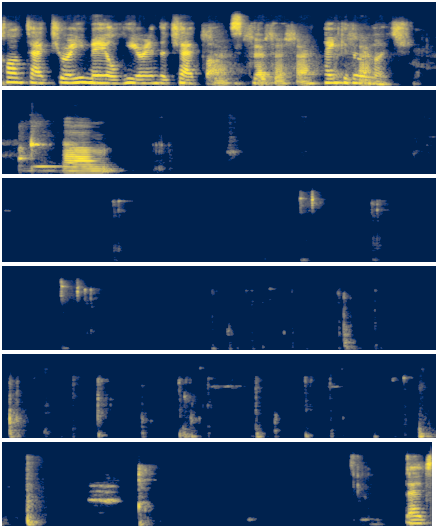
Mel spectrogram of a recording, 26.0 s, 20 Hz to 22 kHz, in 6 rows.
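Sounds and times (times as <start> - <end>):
brief tone: 4.6 - 5.2.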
